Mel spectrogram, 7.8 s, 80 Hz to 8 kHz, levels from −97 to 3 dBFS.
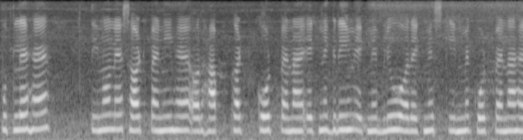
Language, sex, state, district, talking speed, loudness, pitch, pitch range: Hindi, female, Gujarat, Valsad, 185 wpm, -15 LUFS, 285 Hz, 275-295 Hz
